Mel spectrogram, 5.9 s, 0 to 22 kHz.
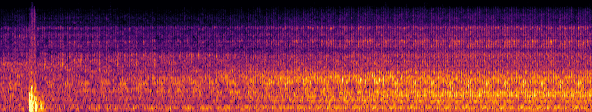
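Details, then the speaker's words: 2005 Ford Excursion Eddie Bauer, 6.0L Powerstroke diesel, 4WD, with head studs, coolant bypass filter, 181k miles and no check engine light. After a brief clunk, a steady idle with even clatter and no misses or knocks. Normal idle. "All right, let me let you hear it idle, and we'll take it for a test"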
